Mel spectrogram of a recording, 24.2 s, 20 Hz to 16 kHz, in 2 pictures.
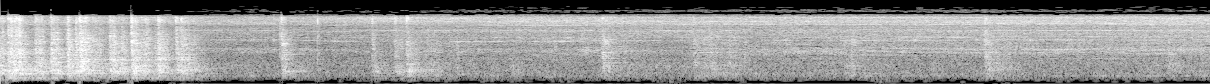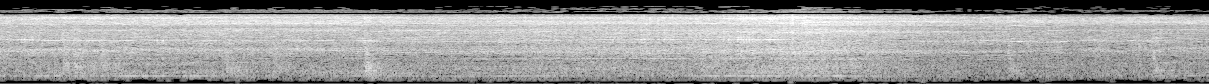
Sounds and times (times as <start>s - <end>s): Helicopter: 0.0s - 24.1s.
